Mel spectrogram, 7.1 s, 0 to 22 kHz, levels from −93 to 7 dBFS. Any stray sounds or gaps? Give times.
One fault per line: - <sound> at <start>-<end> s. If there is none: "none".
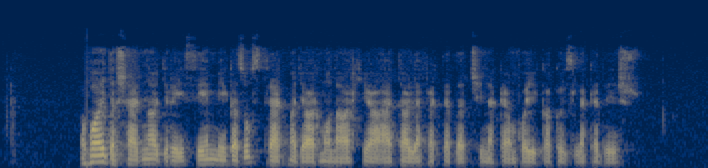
none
